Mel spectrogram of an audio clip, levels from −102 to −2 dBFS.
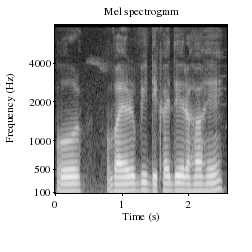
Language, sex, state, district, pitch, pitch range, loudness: Hindi, male, Arunachal Pradesh, Papum Pare, 125 Hz, 125-130 Hz, -16 LUFS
